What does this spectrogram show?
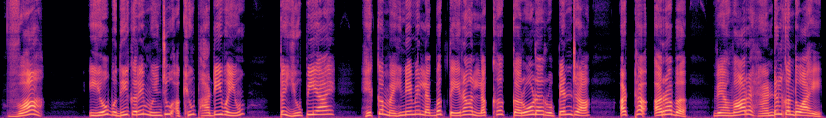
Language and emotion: Sindhi, surprised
